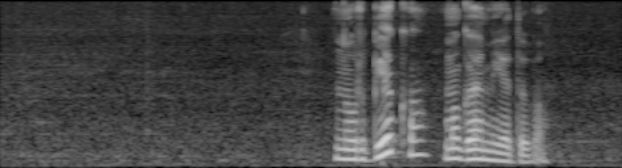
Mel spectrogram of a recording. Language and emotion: Russian, neutral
